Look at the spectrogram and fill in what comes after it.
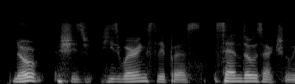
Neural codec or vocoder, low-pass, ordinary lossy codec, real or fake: codec, 16 kHz, 1 kbps, X-Codec, WavLM features, trained on Multilingual LibriSpeech; 7.2 kHz; none; fake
